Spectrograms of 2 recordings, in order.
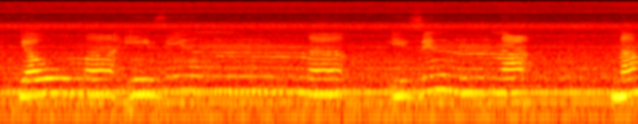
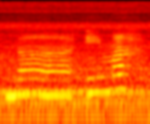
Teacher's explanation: na mat tobi'i karena ada alif sebelumnya fathah jadi mat tobi'i dibacanya 2 harokat.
